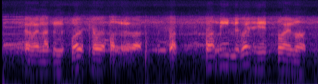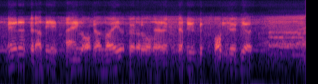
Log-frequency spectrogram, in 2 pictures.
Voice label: young men talking sarcast; radio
